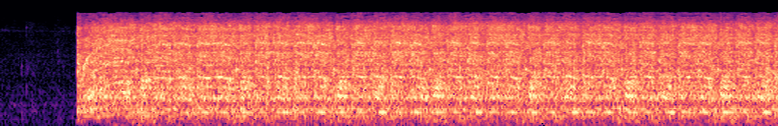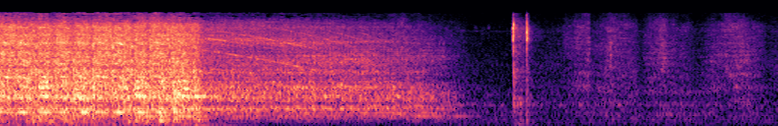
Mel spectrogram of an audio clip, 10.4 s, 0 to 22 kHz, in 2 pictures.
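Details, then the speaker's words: 2004 Volvo XC70 AWD turbo, 278k miles, no-start: cranked on the starter with a 265 PSI in-cylinder pressure transducer on one cylinder, about four even compression beats a second, no stumble; normal cranking, about 60 PSI peak. "pressure transducer is on just one channel 265 PSI transducer um we're at zero all we have to do is plug in these two and just spin it over"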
